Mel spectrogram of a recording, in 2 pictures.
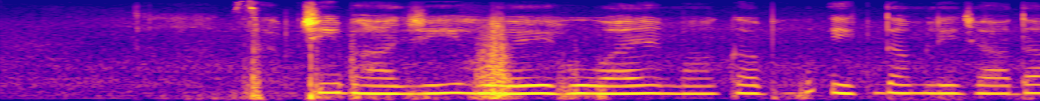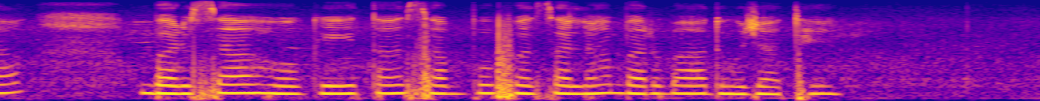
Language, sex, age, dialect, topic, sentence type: Chhattisgarhi, female, 36-40, Central, agriculture, statement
